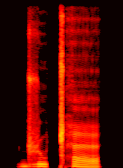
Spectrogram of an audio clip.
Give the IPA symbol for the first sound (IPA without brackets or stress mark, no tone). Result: ɖ͡ʐ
